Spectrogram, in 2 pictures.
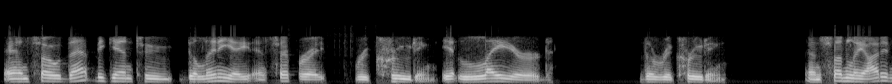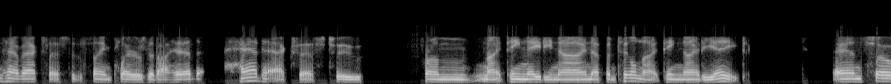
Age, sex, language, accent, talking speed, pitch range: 50-69, male, English, American, 115 wpm, 110-140 Hz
